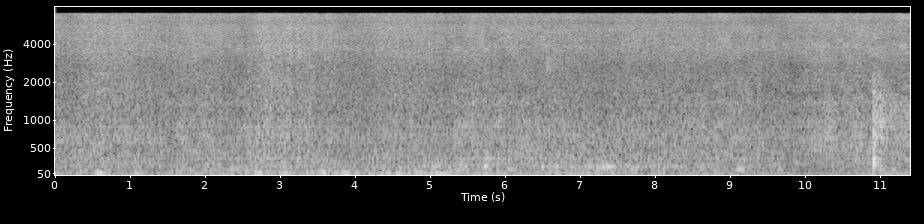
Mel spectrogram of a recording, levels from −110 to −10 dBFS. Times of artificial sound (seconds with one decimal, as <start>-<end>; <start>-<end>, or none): 1.4-2.6; 5.3-6.4; 8.4-11.4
